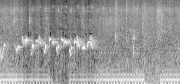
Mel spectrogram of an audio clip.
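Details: Yellow-vented bulbul singing to stir quiet bulbuls into song: a rapid bubbly string of about a dozen chirped notes lasting roughly a second and a half, over a steady electrical-sounding hum.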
